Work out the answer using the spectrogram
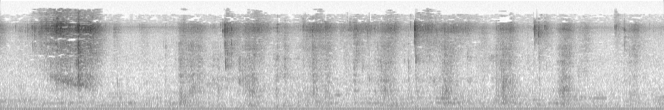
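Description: A person eating: one loud crunchy bite about half a second in, then soft chewing with frequent small mouth clicks and smacks.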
